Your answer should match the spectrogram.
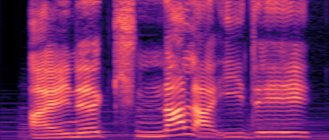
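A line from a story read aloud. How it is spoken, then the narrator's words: Called enthusiastically. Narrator (German): rief Mats begeistert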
